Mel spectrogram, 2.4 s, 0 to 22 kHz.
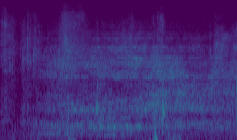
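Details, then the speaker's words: Hand-spun wheel on a parts-donor Jeep Wrangler YJ axle (Ford 8.8 rear with limited slip or Dana 30 front with OX locker, 4.88 gears): soft even pad swish, spins easy, no drag or grinding; normal brake noise. "That's fine. That's regular brake noise. Spins easy, doesn't drag. No awful sounds."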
